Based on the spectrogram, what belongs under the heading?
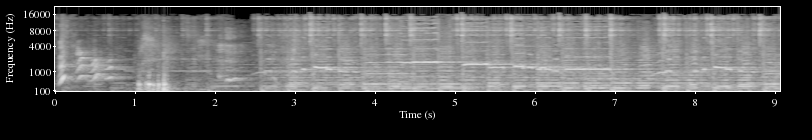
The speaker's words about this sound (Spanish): Los dos siguieron paseando hasta que escucharon a un gato. El perro comenzó a correr y a ladrar.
